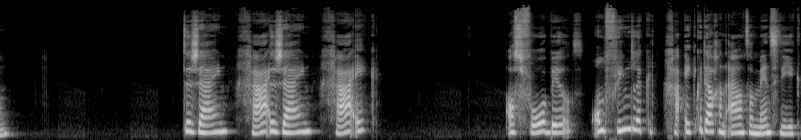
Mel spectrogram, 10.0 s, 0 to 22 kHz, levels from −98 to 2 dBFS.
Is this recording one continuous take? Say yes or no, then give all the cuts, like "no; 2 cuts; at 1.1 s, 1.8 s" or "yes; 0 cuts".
no; 4 cuts; at 3.4 s, 7.4 s, 8.2 s, 8.7 s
